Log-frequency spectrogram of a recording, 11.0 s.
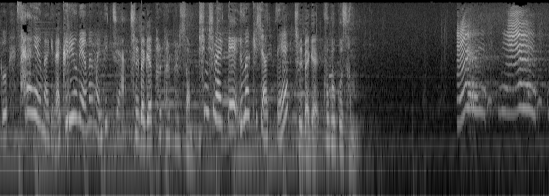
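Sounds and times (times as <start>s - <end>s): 
speech: 0.0s - 7.3s
newborn baby crying: 9.1s - 10.9s.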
